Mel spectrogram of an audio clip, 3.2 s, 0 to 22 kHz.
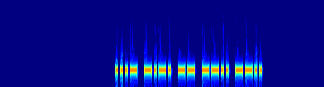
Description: Morse code, heard as a keyed tone, about 52 wpm, 700 Hz. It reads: VCMZZ
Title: Code Groups - 5 Letters - 50wpm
